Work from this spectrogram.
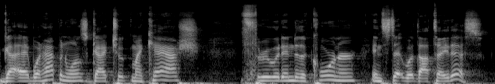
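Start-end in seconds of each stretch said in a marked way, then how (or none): none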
